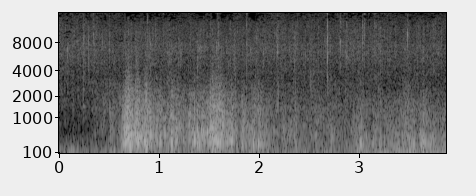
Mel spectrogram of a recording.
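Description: Steady rain hisses throughout while a deep rumble of thunder swells around the first second and rolls on for about a second before fading back under the constant downpour.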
